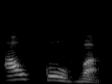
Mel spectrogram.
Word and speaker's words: alcova: de sangue álcool valkova a gente vai perceber que a correta é alcova Então quem falava alcova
